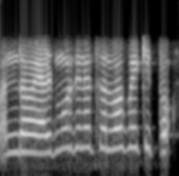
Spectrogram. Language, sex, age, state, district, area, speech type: Kannada, female, 18-30, Karnataka, Uttara Kannada, rural, conversation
